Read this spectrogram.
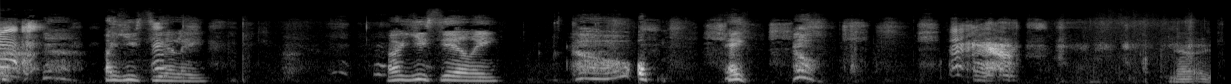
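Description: A baby squeals and babbles close by.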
